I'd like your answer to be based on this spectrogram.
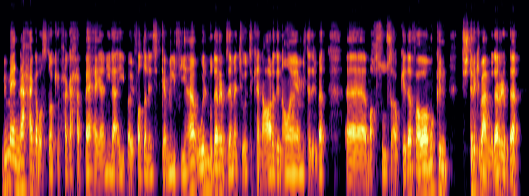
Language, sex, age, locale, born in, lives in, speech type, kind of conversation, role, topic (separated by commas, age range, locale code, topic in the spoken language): Arabic, male, 30-34, ar-EG, Egypt, Germany, conversation, advice, advisor, إزاي أتعامل مع فقدان شريك التمرين وصعوبة إني ألاقي حد جديد يشجعني؟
